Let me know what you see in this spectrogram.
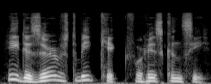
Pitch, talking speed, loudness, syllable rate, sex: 155 Hz, 225 wpm, -16 LUFS, 6.0 syllables/s, male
